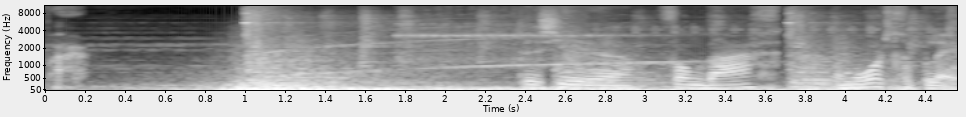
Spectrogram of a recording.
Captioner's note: siren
